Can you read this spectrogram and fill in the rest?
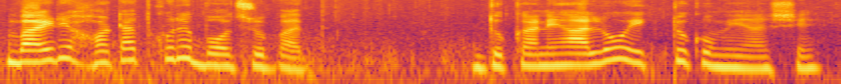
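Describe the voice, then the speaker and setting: A woman's voice: medium pitch, lively intonation, measured pace, darkish tone, a little hiss or hum. A woman narrator reading a scripted romantic story with sentimental, literary phrasing. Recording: music clearly behind the voice.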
